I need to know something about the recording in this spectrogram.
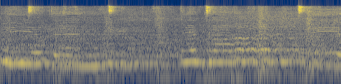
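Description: Live band music with a woman singing long held notes over guitars and a drum kit, a cymbal struck about once a second.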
